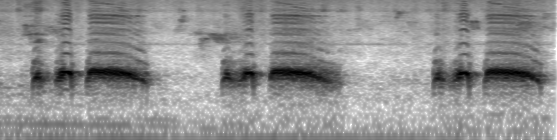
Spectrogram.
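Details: Three repeated coo phrases from a spotted dove (tekukur). Each has two or three brief rising notes and a long, smooth coo that drops at the close, spaced about two seconds apart over a low electrical hum.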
